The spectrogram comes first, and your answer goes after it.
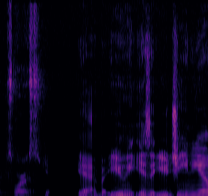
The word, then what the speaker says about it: Suarez: Yeah, you said it right, Suarez.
